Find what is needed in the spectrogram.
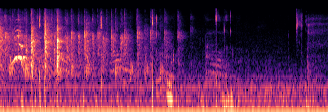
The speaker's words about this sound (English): Let's give a round of applause for our Rebbetzin.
